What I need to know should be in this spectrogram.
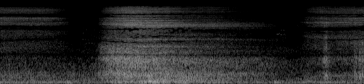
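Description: A man breathes in deeply and slowly close by.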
